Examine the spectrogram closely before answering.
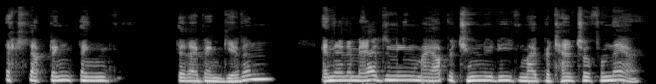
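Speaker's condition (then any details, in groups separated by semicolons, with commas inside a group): Deafblindness; progressive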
